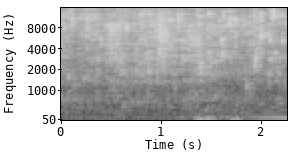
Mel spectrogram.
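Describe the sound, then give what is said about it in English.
A bathtub fills with hot water in an apartment, a steady, fairly faint rushing gush of running water continuing throughout with slight surges. “Pour it in, watch the steam rise, and step into water that's just a notch above tepid. The whole idea is to feel nothing, after all. Fill the tub all the way up.”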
